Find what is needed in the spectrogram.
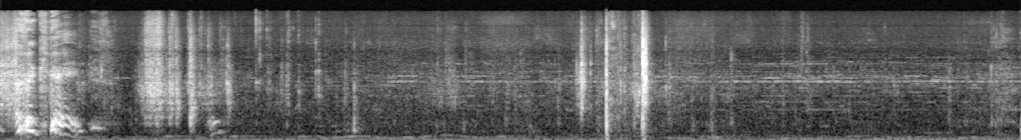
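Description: Faint music, a low wavering melody, leaking from headphones, with a cluster of three or four sharp clicks about six seconds in. Brief voice and laughter sounds in the first two seconds.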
